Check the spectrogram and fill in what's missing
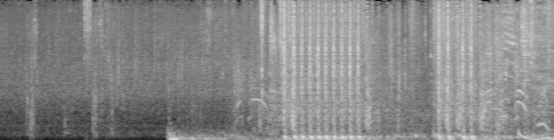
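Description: Heavy automatic gunfire in Call of Duty Advanced Warfare breaks out after a few quiet seconds of scattered clicks and becomes loud, rapid, sustained bursts with whizzing effects as the firefight continues.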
